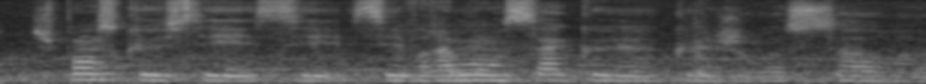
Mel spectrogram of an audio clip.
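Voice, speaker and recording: Against noticeable background noise, a woman speaks at a fairly high pitch and a fairly slow pace with monotone, flat intonation. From France. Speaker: actress. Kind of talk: interview answer.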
